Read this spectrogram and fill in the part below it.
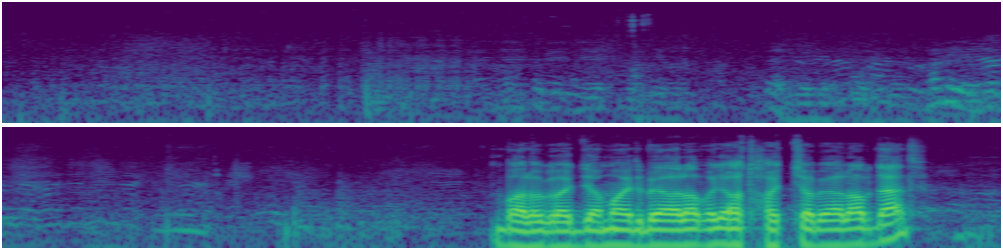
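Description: A few spectators murmur quietly nearby.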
